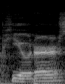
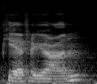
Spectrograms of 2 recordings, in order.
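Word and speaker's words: Petr Yan: I heard it's totally not Piotr, so I will never say that. But Pierre Jan is what I'm hearing it's pronounced.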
